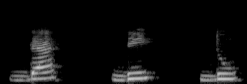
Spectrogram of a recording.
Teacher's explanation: जबान की नोक को ऊपर दो दांतों की जड़ों से टच करेंगे। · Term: दाल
